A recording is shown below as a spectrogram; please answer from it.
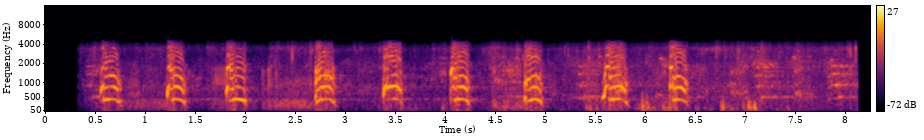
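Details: Black and Tan Coonhound pup barking at a caged raccoon: sharp, clipped barks roughly every half second to second, a dozen in a row, with faint whining between them.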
